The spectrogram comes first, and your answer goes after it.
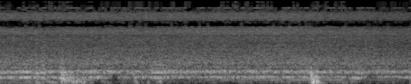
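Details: Honey bees swarming, rushing out of the hive with the old queen while bees staying with the new queen cling to the outside; a dense, steady low buzz with a strong hum and overtone, a few louder thumps near the start and end.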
